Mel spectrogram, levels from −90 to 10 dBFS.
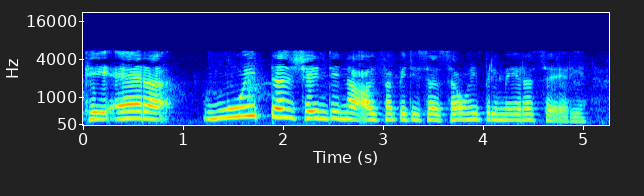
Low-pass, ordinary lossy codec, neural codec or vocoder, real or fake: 5.4 kHz; MP3, 32 kbps; none; real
